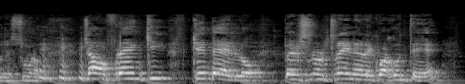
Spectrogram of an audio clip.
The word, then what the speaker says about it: PRSNL: E comunque si legge così, personal.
